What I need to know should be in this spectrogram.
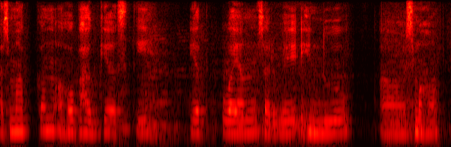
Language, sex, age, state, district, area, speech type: Sanskrit, female, 18-30, Maharashtra, Nagpur, urban, spontaneous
